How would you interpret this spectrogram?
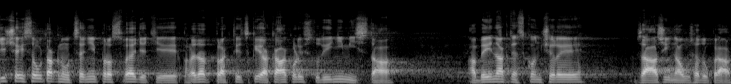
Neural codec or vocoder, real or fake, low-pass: vocoder, 44.1 kHz, 128 mel bands every 256 samples, BigVGAN v2; fake; 14.4 kHz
